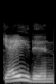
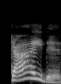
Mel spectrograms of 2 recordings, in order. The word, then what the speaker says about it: Gaiden: Flash not the flesh that's how y'all sound saying gayen instead of guiding that's how Y sound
